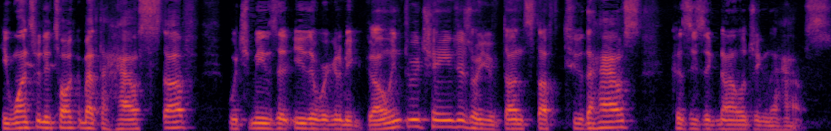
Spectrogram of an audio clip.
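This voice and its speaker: Against a quiet background, a man with a New York accent speaks at a moderate pace, his medium pitch showing ordinary variation. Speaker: psychic medium. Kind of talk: live psychic reading. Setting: video call. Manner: conversational, hesitant fillers.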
